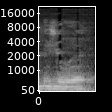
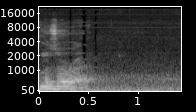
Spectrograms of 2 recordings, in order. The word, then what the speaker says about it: Missouri: or Wilburn Bogs of Missouri. Got to pronounce it Missouri. It's the show me state. Don't show them the spelling. It's Missouri. Don't show the I it's a and so yes, the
